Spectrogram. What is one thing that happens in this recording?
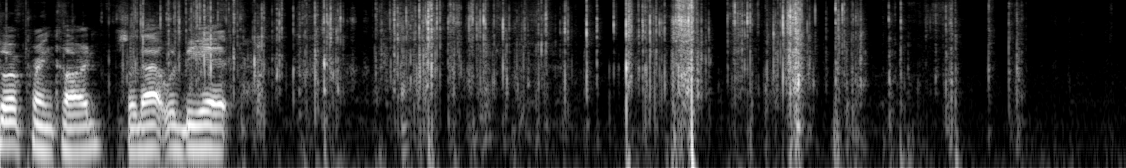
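A foil wrapper crinkles and tears close by.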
